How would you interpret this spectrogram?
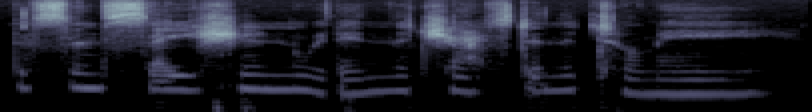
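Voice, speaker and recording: A woman leading a guided body scan meditation in a soft, near-whispered, breathy voice with a calm, gentle, soothing manner. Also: medium pitch, normal speed, a little hiss or hum. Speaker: guided relaxation instructor.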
